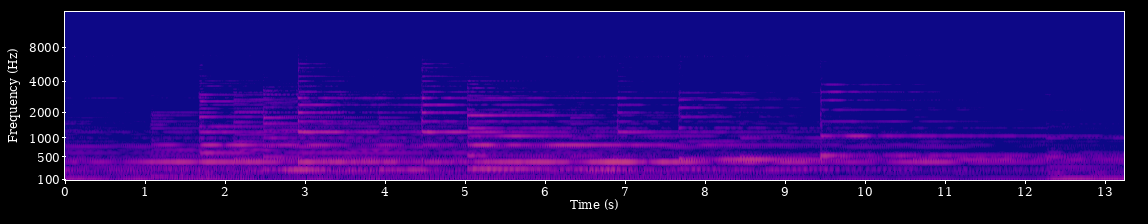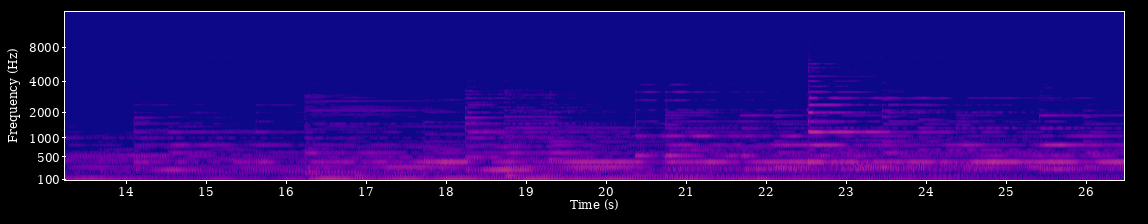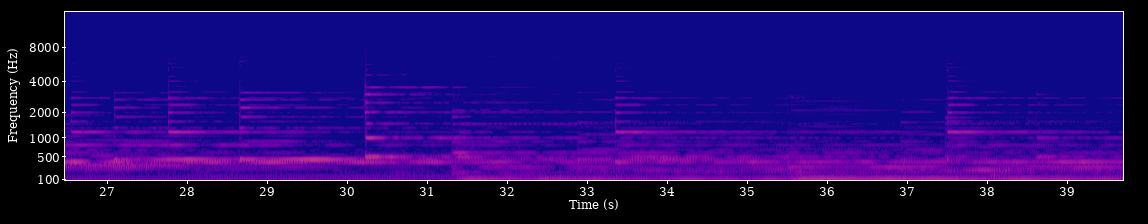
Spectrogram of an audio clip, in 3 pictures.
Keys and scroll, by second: 15.8 ctrl+t, 38.4 ctrl+d.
